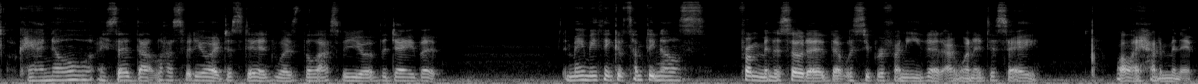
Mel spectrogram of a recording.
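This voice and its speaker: A woman's fairly low, dark and mellow voice with vocal fry, at a fairly quick pace, with audible room echo. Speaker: vlogger. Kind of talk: casual storytelling vlog. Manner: animated.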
